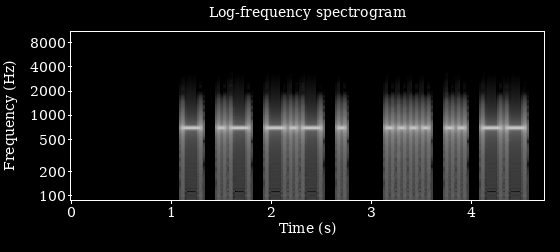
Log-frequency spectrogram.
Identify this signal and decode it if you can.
Morse code, heard as a keyed tone, about 20 wpm, 700 Hz. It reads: TAKE HIM
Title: Sentences from Top 600 Words 20wpm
